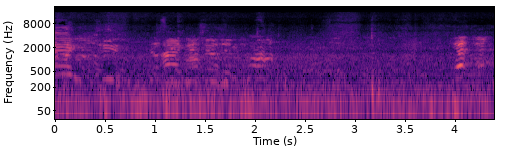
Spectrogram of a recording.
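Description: Short distant shouts from players on the pitch, a few brief calls about a second apart, over a steady low rumble of wind on the microphone.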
